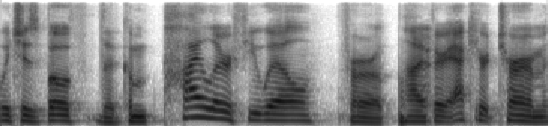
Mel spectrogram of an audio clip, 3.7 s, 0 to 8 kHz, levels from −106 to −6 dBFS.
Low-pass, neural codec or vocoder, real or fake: 7.2 kHz; codec, 16 kHz, 0.8 kbps, ZipCodec; fake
